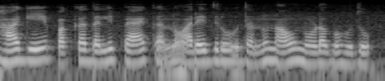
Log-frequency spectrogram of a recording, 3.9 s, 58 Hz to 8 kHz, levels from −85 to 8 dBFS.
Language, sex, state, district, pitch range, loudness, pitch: Kannada, female, Karnataka, Bangalore, 165-200 Hz, -19 LUFS, 180 Hz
